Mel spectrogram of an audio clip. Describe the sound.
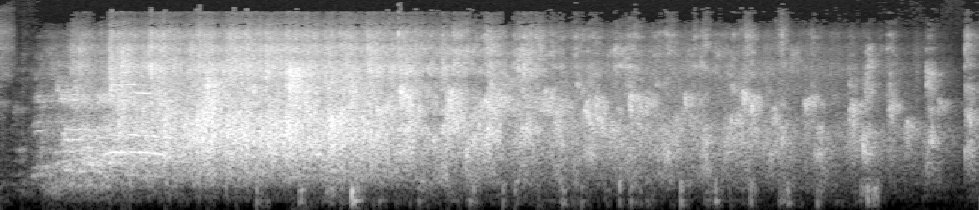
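Audience applause welcomes a speaker at a live storytelling event: a full burst of dense clapping that gradually thins into scattered individual claps as it fades.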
